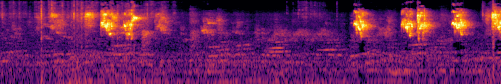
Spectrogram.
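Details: Budgerigars, called Australian parrots, kept as pets in Lahore, Pakistan: short bursts of high, scratchy chirps and warbles, a loud cluster near the start, then several quick squawky bursts in the last two seconds over a quiet murmur.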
